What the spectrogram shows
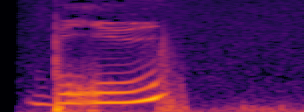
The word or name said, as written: Brou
